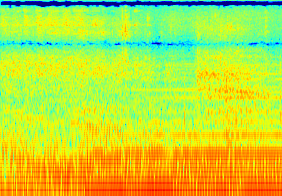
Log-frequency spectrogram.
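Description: Background music: a tone that slides downward in pitch, then settles into a steady low bass note.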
